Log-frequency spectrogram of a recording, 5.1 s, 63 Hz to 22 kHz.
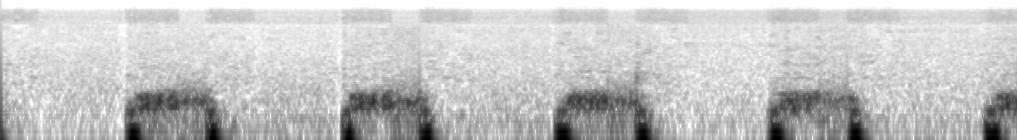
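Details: Teaching recording from a cardiology seminar: slow regular heartbeat, about 56 a minute, with a steady blowing murmur filling the whole gap between first and second sounds: holosystolic mitral regurgitation murmur.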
